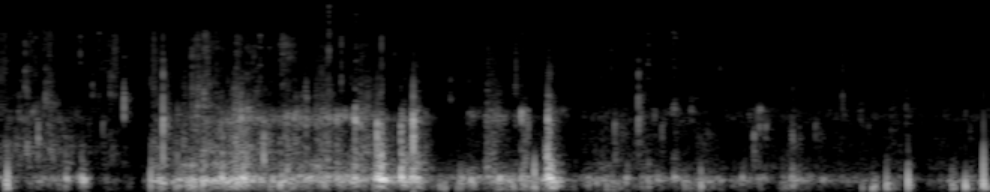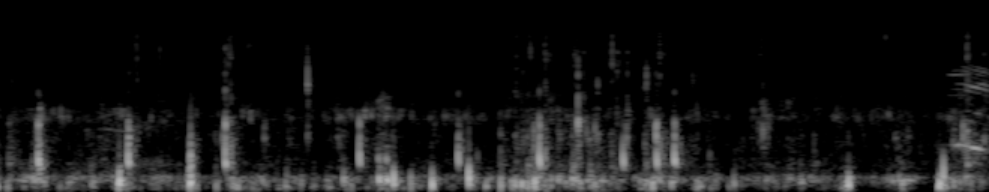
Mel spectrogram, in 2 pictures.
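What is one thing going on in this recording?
A bicycle chain and frame clatter over bumps.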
